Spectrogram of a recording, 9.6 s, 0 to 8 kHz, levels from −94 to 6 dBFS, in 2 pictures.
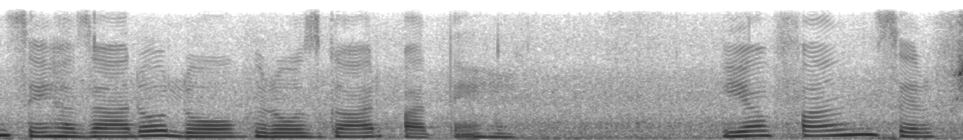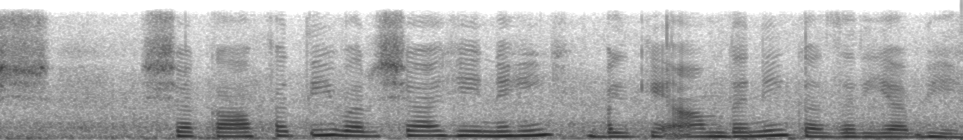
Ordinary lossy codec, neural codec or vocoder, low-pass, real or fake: none; none; 7.2 kHz; real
